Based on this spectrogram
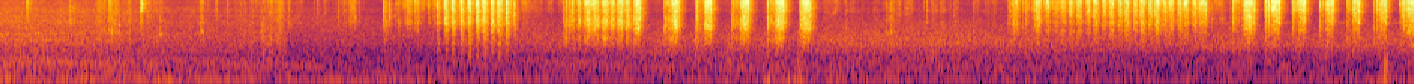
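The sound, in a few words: hand sanding a forged stainless steel spoon bowl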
